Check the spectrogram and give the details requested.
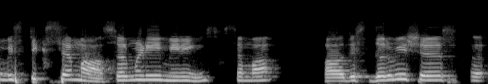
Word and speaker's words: sema: So it's called sema. Sema means listening.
